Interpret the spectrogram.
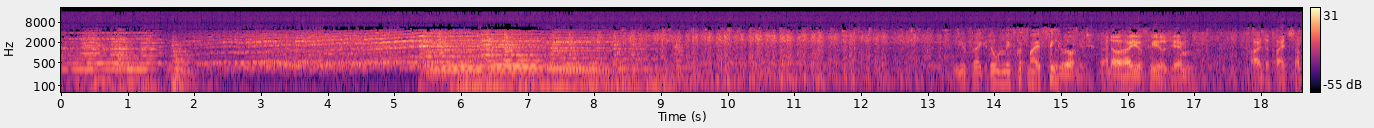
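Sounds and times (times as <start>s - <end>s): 
train whistle wailing: 0.0s - 9.5s
train of an engine and a caboose rolling along new rails: 0.0s - 18.6s
speech: 13.8s - 17.2s, 17.8s - 18.6s.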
